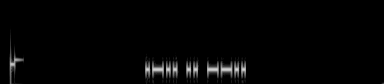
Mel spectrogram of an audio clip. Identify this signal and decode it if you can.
Morse code, heard as a keyed tone, about 36 wpm, 700 Hz. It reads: LIZ
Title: USA Common Names - Max 4 Letters - 35wpm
